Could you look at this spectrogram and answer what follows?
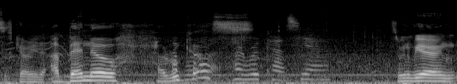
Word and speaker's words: Abeno Harukas: to be going up the how do you pronounce this car abeno harukas heras yeah so we're going to be going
